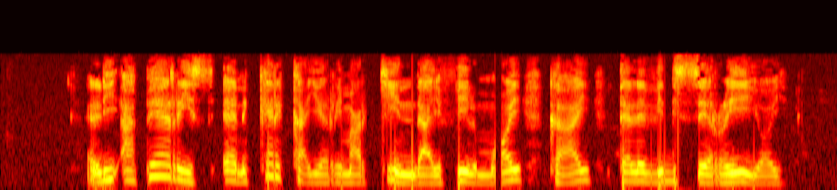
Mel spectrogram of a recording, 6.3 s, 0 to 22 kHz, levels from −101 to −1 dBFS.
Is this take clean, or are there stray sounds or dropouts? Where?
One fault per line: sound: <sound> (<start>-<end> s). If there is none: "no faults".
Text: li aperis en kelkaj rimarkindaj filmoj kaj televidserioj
sound: dropout (3.7-3.8 s)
